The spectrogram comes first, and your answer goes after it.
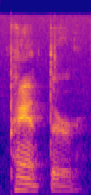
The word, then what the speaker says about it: panther: month in panther but panther sees more like the this you see on my lips panther panther exaggerate like you're kissing somebody panther but month is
